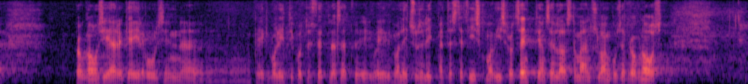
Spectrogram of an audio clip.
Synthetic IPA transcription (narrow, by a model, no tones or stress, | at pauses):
pro̞ɡ̥no̞ːsijærɡ̥ie̞jlekuːlsin | ke̞ːɡ̥ipo̞liːt̪ˑikːˑut̪ːˑe̞st̪yt̪ːˑlese̞t̪vɯ̰jvɯ̰jvɑlʲit̪suse̞liːkme̞t̪ːˑe̞st̪et̪viːsko̞mɑviːspro̞t̪se̞nʲt̪ˑːio̞nse̞lːeɑːst̪ɑmɑjɑnd̪uslɑŋɡ̥use̞pro̞ɡ̥no̞ːs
